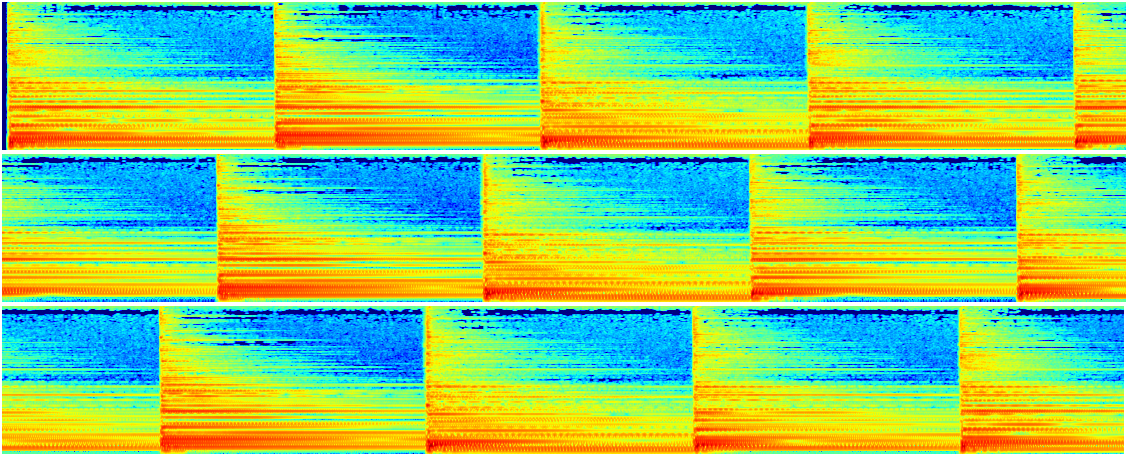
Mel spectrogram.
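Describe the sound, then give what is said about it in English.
Basic open chords in standard tuning strummed on a guitar, a steady progression of about a dozen ringing chords in which the tonic chords change from minor to major, each struck firmly every two seconds and left to fade before the next. No one speaks. “I'm going to use basic open chords in standard tuning”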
